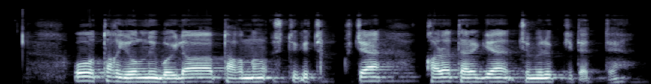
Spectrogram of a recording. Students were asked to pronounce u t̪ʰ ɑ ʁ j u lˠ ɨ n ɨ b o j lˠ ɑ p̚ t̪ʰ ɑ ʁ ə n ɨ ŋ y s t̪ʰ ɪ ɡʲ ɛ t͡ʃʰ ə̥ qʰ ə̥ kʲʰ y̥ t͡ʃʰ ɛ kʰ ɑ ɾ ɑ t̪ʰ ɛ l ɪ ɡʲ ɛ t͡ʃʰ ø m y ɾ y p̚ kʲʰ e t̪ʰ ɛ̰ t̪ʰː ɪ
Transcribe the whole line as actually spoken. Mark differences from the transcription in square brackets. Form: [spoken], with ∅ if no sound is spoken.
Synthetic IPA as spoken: u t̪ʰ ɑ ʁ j [o] lˠ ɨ n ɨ b o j lˠ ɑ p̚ t̪ʰ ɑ ʁ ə n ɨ ŋ y s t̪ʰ ɪ ɡʲ ɛ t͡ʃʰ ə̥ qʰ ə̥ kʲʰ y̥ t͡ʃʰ ɛ [qʰ] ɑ ɾ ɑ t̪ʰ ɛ [ɾ] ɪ ɡʲ ɛ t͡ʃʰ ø m y ɾ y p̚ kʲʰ e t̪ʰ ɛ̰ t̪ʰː ɪ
